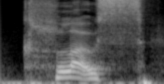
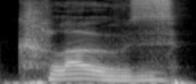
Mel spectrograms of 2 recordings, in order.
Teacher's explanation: the first one has s at the end s sound and the second one has z at the end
